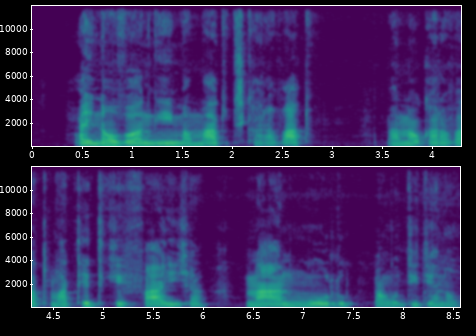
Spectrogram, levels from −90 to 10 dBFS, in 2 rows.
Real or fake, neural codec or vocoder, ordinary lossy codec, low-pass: real; none; none; none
